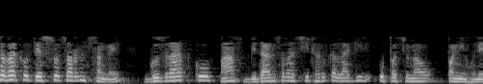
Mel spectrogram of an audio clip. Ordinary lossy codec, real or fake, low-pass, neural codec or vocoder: none; real; 3.6 kHz; none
